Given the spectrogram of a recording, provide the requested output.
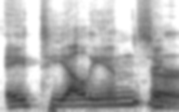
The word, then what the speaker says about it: ATLiens: all you know how do you say it atlion's ATLiens we're all ATLiens that's right yeah no and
